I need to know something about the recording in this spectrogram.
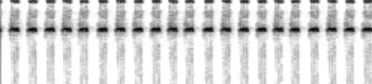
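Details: Cricket chirps used as a tutor sound for songbirds, a rhythmic string of high, piercing pulses at roughly four per second, regular and uninterrupted.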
